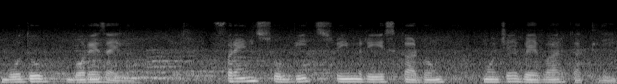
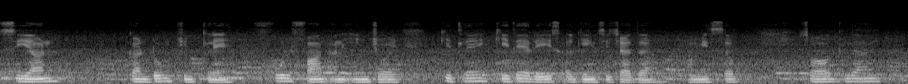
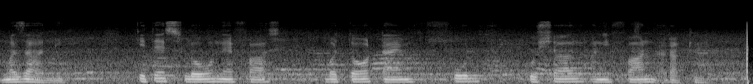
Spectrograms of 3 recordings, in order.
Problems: constant background noise, continuous background conversations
